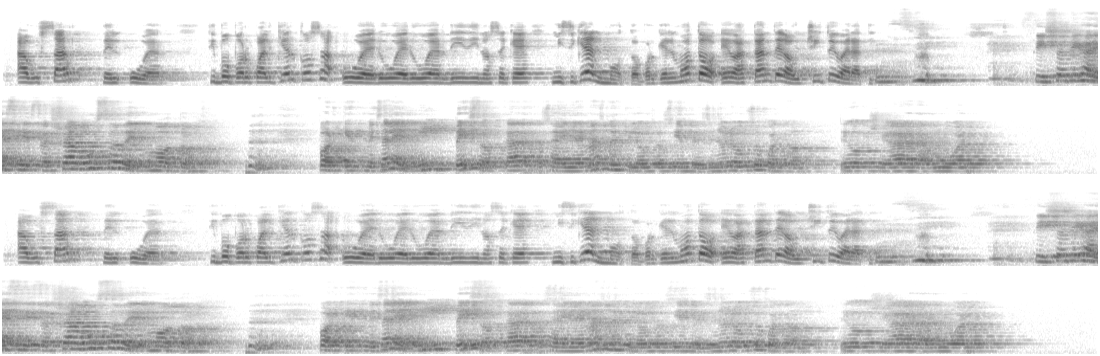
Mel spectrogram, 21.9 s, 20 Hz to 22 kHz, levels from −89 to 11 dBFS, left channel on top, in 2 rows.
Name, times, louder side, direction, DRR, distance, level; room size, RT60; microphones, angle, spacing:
voice 1, 0.1-1.6 2.1-8.6 9.2-9.3, left 3 dB, 80° left, 13 dB, 1.5 m, -32 dB
voice 2, 8.7-9.3 9.8-19.0 19.3-20.6, left 1 dB, 55° left, -1 dB, 5.6 m, -35 dB
28.5 x 28.5 x 6.3 m, 1.0 s
head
